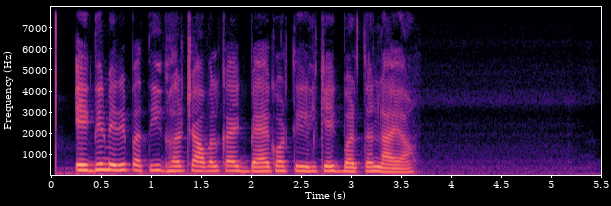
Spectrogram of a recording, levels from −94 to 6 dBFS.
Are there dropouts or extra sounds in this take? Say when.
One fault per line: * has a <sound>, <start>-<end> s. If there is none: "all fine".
all fine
